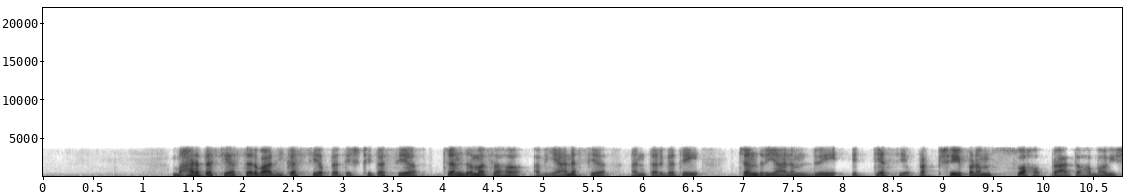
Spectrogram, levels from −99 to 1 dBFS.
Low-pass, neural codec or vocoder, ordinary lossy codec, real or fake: 3.6 kHz; codec, 24 kHz, 1.2 kbps, DualCodec; Opus, 16 kbps; fake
